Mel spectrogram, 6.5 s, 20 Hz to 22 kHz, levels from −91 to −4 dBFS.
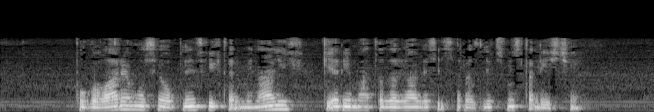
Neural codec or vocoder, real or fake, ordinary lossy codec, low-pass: none; real; MP3, 24 kbps; 5.4 kHz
